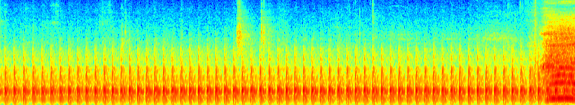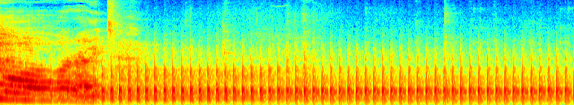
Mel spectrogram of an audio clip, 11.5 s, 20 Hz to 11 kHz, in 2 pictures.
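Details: Blaupunkt Florenz shortwave/AM/FM tube radio, probably 1960s, with broken dial strings; regular putt-putt pulsing about four times a second, unchanging, severe motorboating. Owner suspects a capacitor or bad connection; cause not yet found, chassis must come out.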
